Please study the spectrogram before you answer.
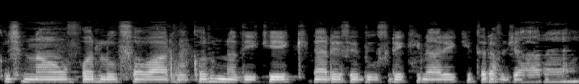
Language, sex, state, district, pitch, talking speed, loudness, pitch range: Hindi, male, Uttar Pradesh, Gorakhpur, 115 Hz, 185 wpm, -16 LUFS, 115-120 Hz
